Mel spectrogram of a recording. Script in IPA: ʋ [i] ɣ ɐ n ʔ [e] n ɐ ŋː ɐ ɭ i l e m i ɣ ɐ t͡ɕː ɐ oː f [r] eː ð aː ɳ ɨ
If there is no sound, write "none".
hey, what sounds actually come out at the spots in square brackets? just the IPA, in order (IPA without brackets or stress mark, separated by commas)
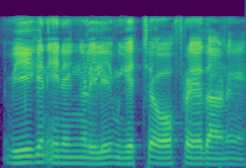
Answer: iː, i, r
